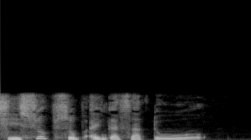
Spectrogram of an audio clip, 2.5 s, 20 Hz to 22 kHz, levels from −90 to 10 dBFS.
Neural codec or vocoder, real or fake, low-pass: none; real; 7.2 kHz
